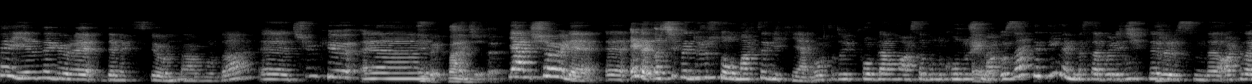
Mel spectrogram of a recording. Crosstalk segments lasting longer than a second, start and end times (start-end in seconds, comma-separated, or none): none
